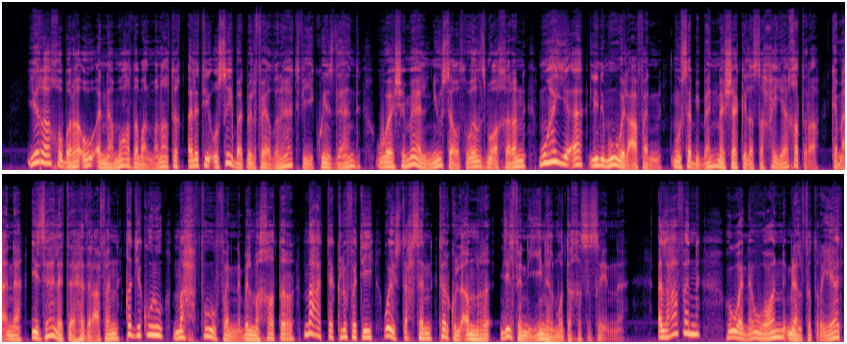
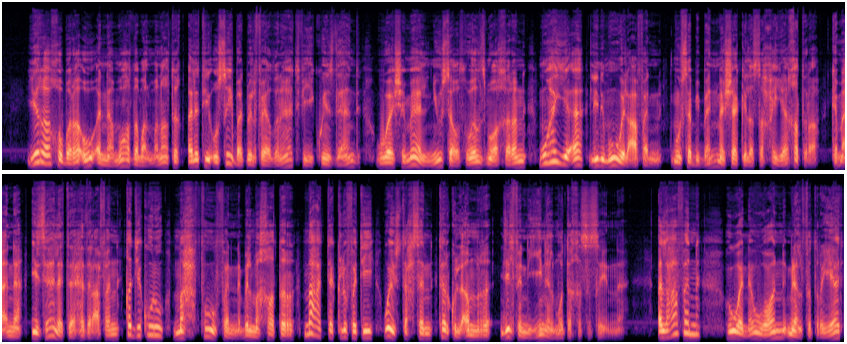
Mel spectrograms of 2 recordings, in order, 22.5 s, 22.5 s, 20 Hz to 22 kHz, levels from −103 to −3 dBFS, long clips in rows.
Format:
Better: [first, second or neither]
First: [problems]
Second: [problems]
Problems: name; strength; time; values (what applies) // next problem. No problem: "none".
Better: first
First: none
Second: thin; somewhat; fading below 300 Hz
